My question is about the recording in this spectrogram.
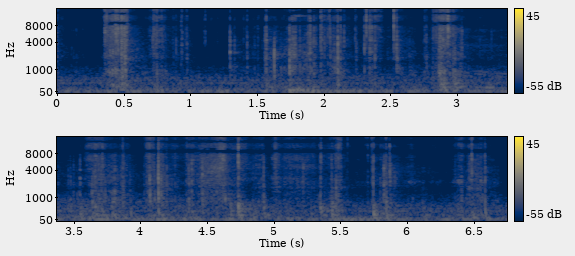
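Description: Paper banknotes rustling and a clear plastic cash envelope crinkling as bills are handled and slid into it, in short soft scattered rustles.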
